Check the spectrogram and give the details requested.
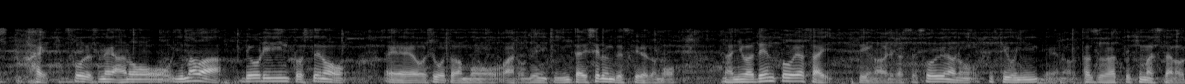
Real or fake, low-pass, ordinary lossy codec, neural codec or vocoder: fake; 5.4 kHz; none; codec, 16 kHz, 4 kbps, FunCodec, trained on Chinese and English, 50 frames a second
